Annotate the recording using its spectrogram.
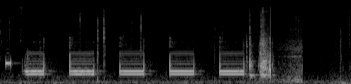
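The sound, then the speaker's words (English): A short run of five evenly spaced electronic telephone keypad tones from a phone in a cabin, each a steady two-pitch beep, followed by a brief rustle and clunk, like a handset being set down. No one speaks. “Okay, ignoring the fact that there was no phone in this cabin 10 seconds ago, what did he say?”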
